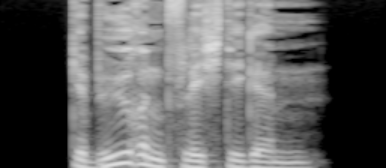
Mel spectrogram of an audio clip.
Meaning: strong dative masculine/neuter singular of gebührenpflichtig
- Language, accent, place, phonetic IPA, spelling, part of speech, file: German, Germany, Berlin, [ɡəˈbyːʁənˌp͡flɪçtɪɡəm], gebührenpflichtigem, adjective, De-gebührenpflichtigem.ogg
